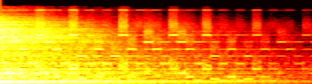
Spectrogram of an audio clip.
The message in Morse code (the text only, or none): none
